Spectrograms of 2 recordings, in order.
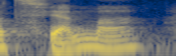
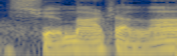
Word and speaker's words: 荨麻疹: 我说前麻。他说，哼哼，一猜你就查过字典。可是我们现在最新的读音呀，它又叫荨麻疹了，嘿嘿，想不到吧？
